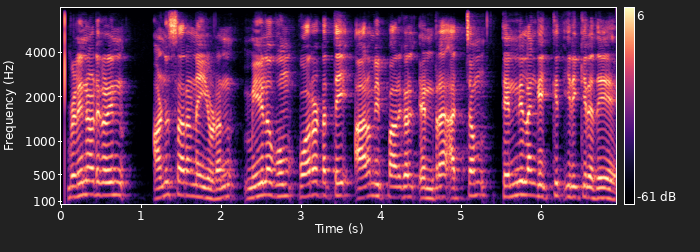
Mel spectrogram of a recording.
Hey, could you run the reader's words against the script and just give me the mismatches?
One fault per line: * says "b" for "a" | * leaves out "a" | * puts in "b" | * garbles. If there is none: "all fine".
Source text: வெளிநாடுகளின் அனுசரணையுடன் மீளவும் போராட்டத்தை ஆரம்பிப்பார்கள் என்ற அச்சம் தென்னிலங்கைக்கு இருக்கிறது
all fine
